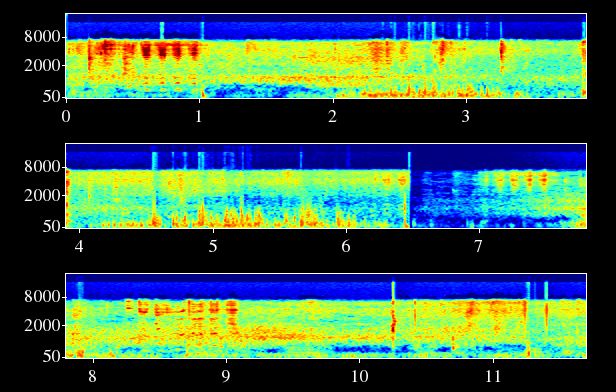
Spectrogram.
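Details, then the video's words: A domestic goat producing strange vocal noises: harsh, nasal bleating and groaning in two long bouts separated by a brief silence near the middle, with a raspy, broadband texture. "Weird Noises My Goat Makes"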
